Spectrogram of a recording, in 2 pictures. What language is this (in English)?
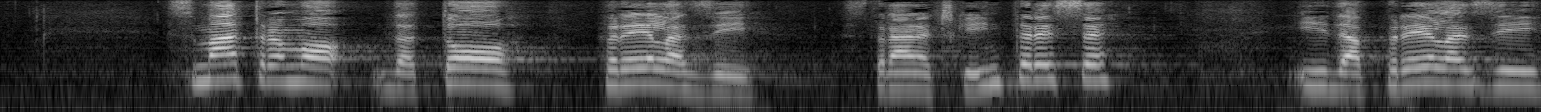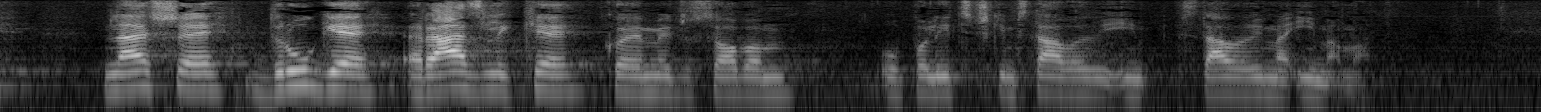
Croatian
